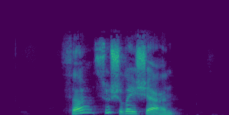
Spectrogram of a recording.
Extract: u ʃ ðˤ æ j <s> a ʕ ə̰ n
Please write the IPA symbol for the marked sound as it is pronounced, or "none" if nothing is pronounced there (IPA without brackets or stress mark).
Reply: ʃ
